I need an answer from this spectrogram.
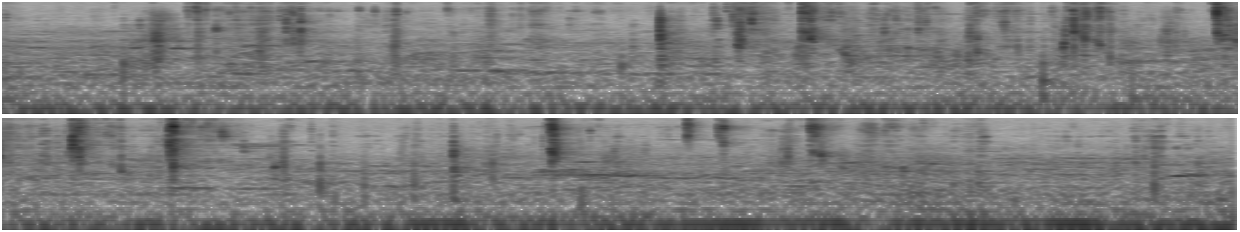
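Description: Close-miked chewing of a mouthful of biryani, with many sharp, wet mouth clicks and lip smacks at irregular intervals.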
